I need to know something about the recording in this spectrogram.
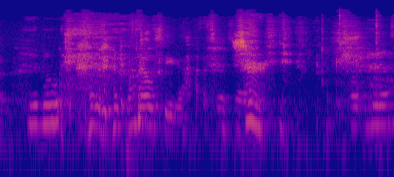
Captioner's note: laughing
